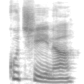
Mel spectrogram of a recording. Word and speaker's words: cucina: and i sounds together this sound is identical to the ch in church the only difference though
